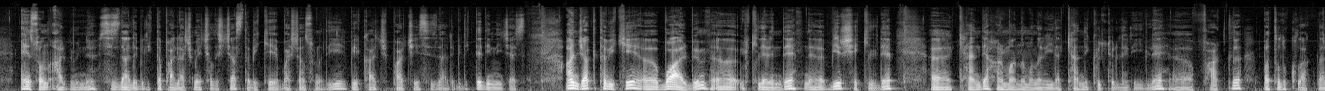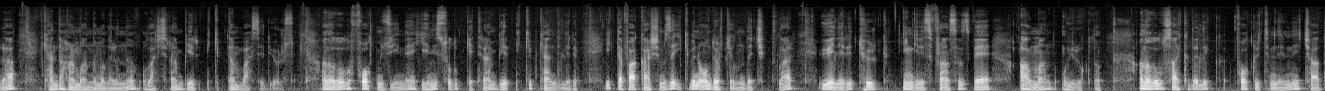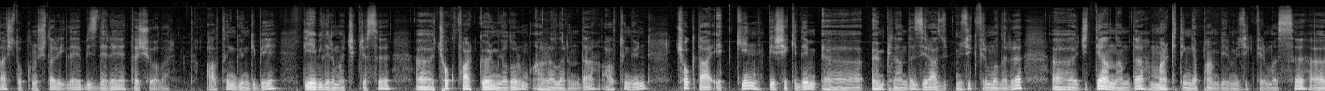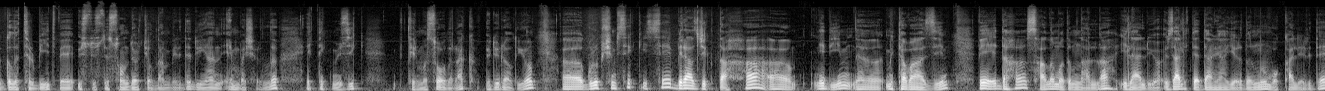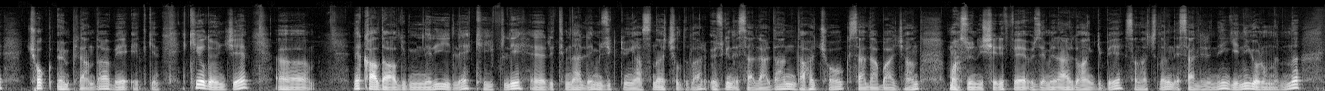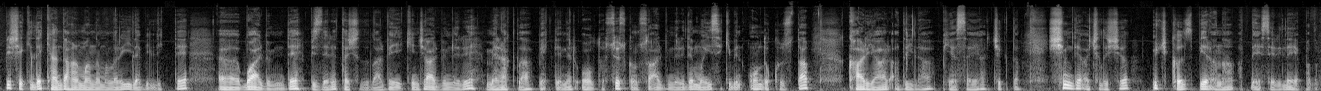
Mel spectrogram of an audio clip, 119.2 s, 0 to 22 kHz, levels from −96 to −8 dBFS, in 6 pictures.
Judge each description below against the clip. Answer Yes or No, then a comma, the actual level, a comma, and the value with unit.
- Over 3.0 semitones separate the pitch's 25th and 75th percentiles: Yes, average, 5.1 semitones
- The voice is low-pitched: Yes, very low, 85 Hz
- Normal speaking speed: Yes, average, 105 wpm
